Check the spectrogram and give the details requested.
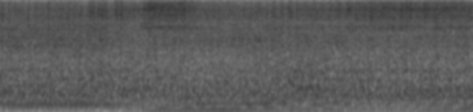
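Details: Old engine just started, on choke: rough idle with a fast, uneven flutter about four times a second, first suspected as the just-replaced water pump but found to be a loose engine fan flapping on its bolts.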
